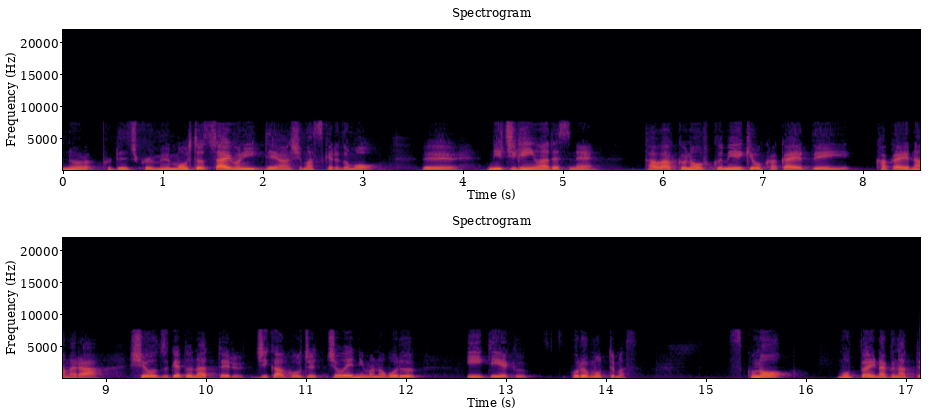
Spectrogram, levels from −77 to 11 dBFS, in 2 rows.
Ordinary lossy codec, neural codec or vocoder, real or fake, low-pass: none; codec, 16 kHz, 0.5 kbps, X-Codec, HuBERT features, trained on LibriSpeech; fake; none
